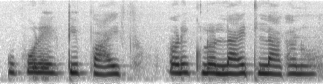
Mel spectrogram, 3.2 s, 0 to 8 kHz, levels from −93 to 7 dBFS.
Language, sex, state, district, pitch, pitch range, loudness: Bengali, female, West Bengal, Cooch Behar, 270 Hz, 255-285 Hz, -13 LUFS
